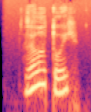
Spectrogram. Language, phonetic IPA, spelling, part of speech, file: Russian, [zəɫɐˈtoɪ̯], золотой, adjective, Ru-золотой.ogg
